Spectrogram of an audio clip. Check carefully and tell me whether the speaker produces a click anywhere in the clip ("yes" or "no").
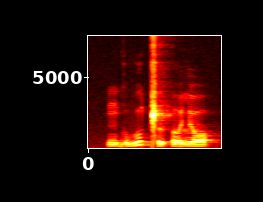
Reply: yes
